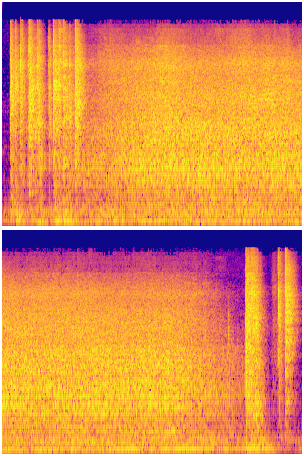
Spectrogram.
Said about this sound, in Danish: Det, nu er det reallyd af lyden af biler ude fra gaden, hørt igennem et vindue. Der er lukket. Der er lukket. Og nu åbner vi vinduet.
